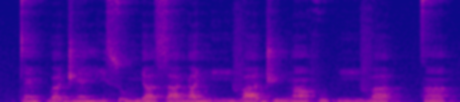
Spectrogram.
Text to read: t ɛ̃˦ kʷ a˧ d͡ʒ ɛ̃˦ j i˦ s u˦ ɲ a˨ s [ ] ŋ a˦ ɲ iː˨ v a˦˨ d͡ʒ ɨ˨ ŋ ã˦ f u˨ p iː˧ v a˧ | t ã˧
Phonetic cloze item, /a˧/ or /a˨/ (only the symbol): a˧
